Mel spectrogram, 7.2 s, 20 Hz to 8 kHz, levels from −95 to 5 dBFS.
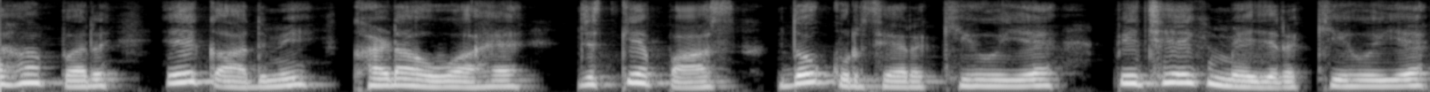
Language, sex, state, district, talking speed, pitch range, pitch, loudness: Hindi, male, Uttar Pradesh, Saharanpur, 170 wpm, 145-190 Hz, 160 Hz, -17 LUFS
